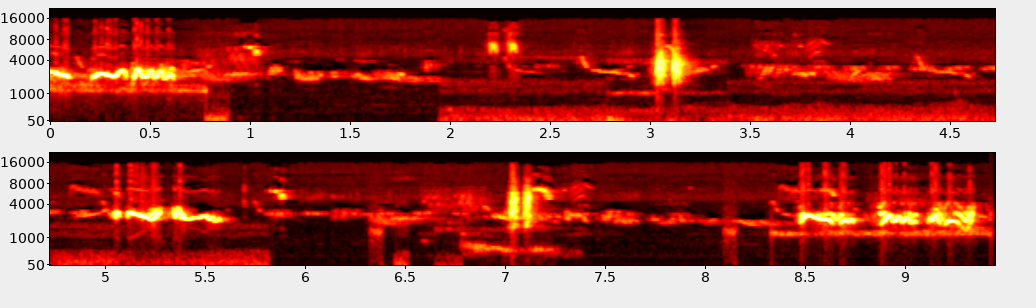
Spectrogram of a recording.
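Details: Eastern bluebird singing soft, warbled phrases of rising and falling notes, in short bursts about every two to three seconds, with sharp clicks and low rumbling noise between phrases.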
